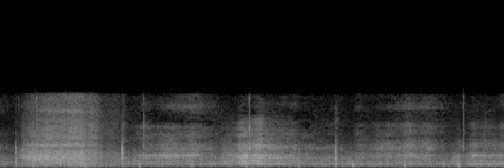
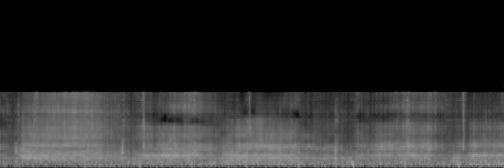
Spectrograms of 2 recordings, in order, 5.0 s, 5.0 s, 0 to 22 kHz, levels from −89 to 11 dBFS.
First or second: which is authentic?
first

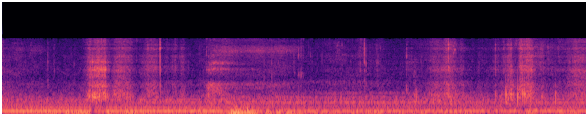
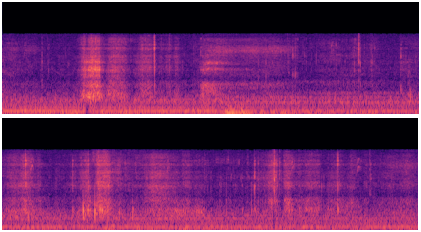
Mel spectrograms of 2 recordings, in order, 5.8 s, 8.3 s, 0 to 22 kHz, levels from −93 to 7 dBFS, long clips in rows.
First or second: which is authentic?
first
